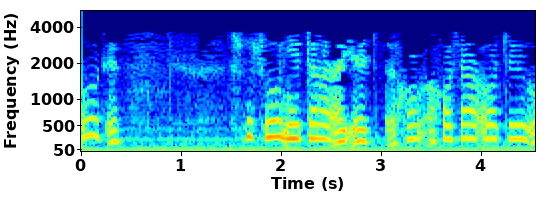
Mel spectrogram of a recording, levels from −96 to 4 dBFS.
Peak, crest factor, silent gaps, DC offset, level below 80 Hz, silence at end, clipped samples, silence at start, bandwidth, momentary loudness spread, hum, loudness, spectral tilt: -14 dBFS; 14 dB; none; under 0.1%; -46 dBFS; 0 s; under 0.1%; 0 s; 3.8 kHz; 24 LU; none; -29 LUFS; -11 dB/octave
